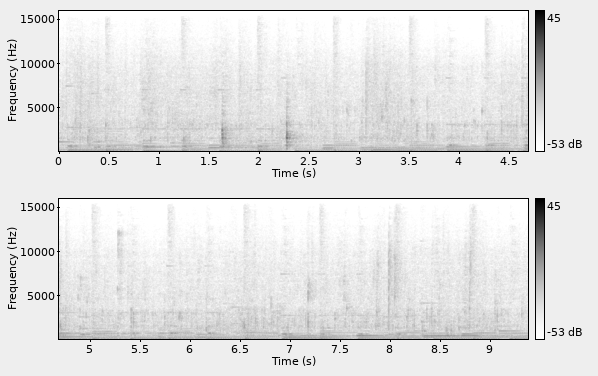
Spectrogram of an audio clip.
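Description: Chicken wings frying in hot oil in a pan: a steady sizzle with small crackles and two sharper pops, about a second and a half and two seconds in. Background music with a low bass line plays underneath.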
